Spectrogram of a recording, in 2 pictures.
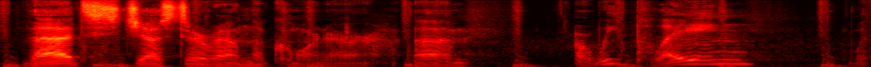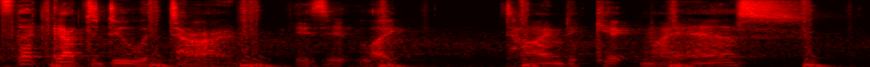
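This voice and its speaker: Using a put-on character voice, a man with a fairly low pitch talks at a moderate pace, broken by long, frequent pauses. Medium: video game. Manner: casual, quippy.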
